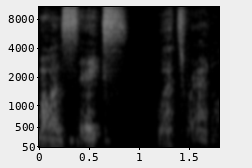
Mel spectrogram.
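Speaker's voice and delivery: very quiet, eerie, strange half-whisper. Voicing a townsperson who steps forward to the party: strange half-whispering voice. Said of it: "speaks in a strange, whispering voice".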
